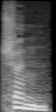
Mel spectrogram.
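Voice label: "chun4", Chinese; Cours de Chinois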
